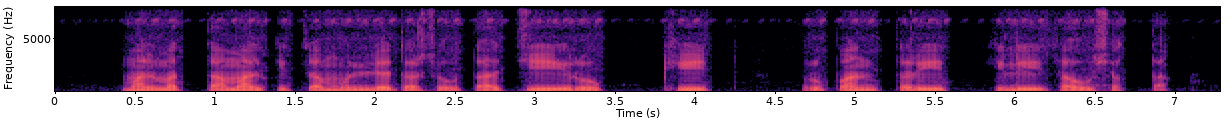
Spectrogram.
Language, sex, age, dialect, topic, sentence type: Marathi, male, 25-30, Southern Konkan, banking, statement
